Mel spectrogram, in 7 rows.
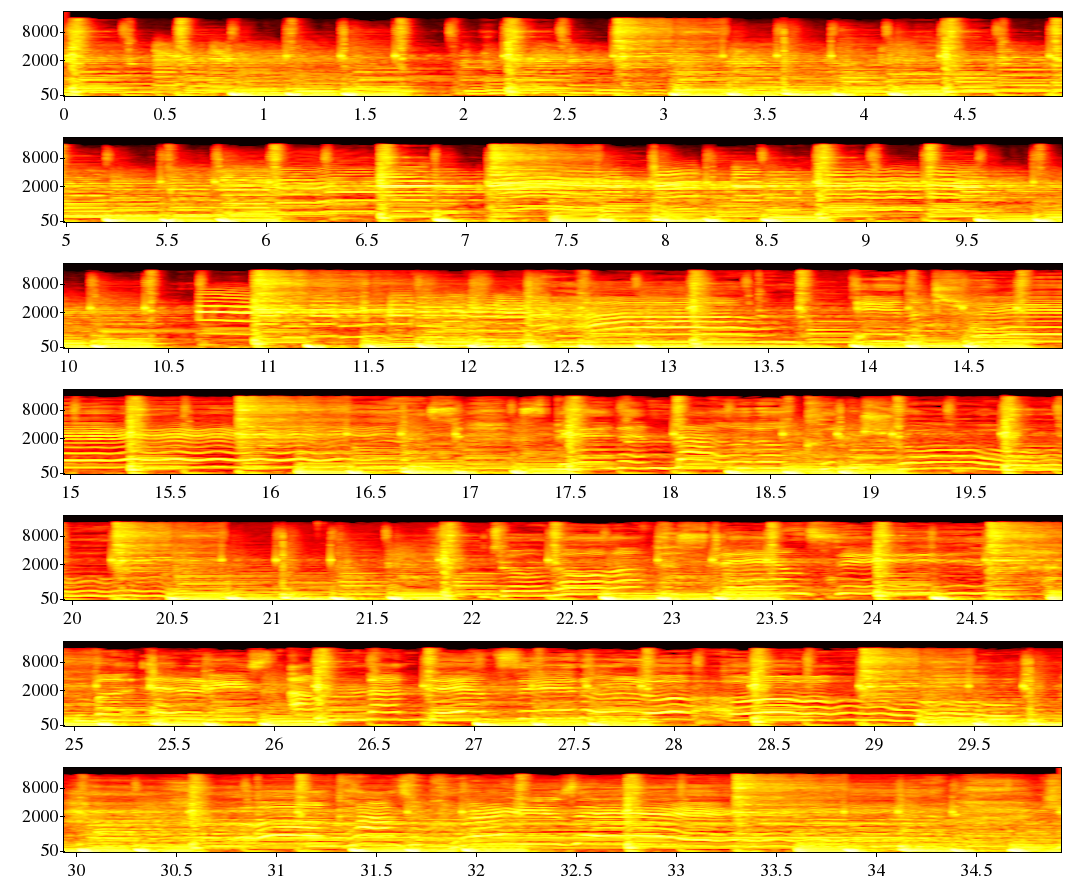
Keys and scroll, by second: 2.2 Return, 12.8 Return.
